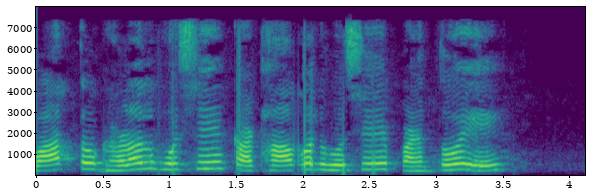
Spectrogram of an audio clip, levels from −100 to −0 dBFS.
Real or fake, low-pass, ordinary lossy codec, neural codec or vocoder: fake; 7.2 kHz; AAC, 48 kbps; vocoder, 22.05 kHz, 80 mel bands, Vocos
